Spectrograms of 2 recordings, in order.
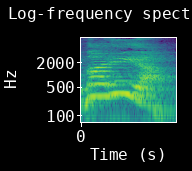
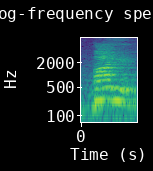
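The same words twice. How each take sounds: First: "Maria!" called out high and loud; loud sharp call of the name. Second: Said in the usual way. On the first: Shown as a demonstration. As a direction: call her name sharply to snap her back. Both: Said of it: "Gente, assim mesmo".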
